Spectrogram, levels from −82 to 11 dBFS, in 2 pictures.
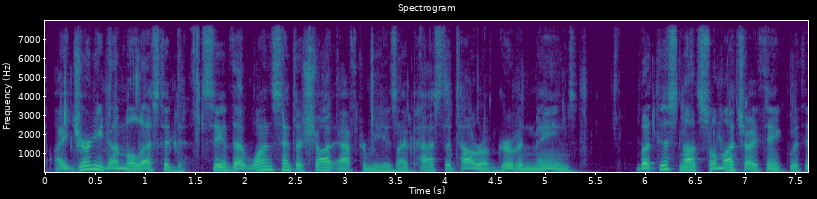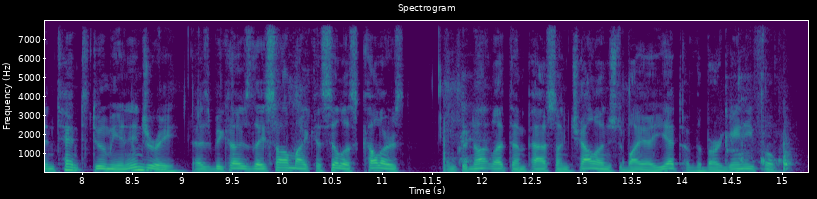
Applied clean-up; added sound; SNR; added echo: neural mask model RNNoise.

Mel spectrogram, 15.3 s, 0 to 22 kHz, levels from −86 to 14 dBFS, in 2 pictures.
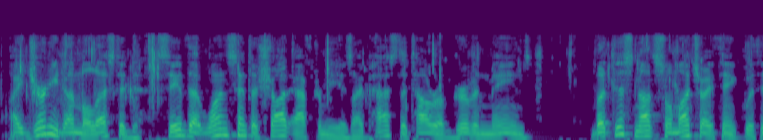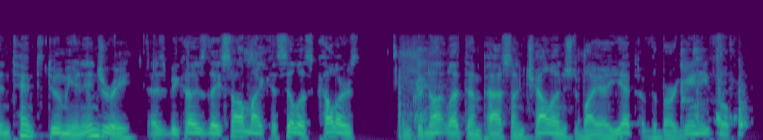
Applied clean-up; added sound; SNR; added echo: classical method spectral subtraction.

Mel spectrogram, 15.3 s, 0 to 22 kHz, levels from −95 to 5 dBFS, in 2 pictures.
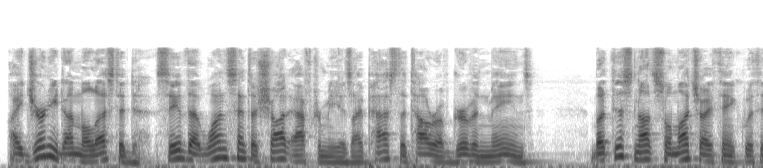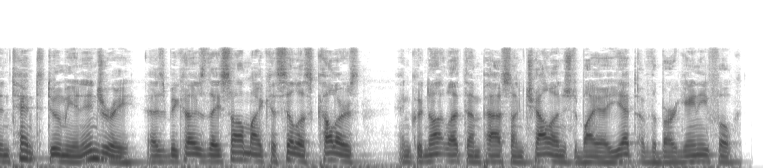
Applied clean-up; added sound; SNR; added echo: none; none; none; none.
